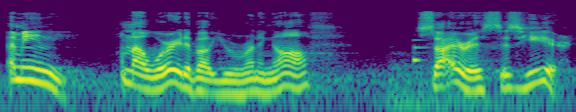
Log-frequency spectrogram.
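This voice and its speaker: A man voicing a sly, playful young man in a video game, teasing and evasive, with a relaxed manner. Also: fairly high pitch, normal speed, soft background music. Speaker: game character.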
